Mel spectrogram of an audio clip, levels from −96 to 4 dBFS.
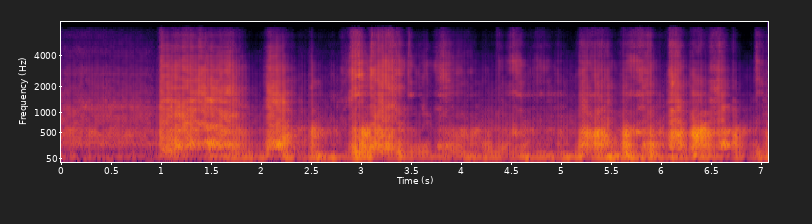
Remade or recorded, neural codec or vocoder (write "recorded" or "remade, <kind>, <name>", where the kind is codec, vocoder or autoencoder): remade, vocoder, Vocos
